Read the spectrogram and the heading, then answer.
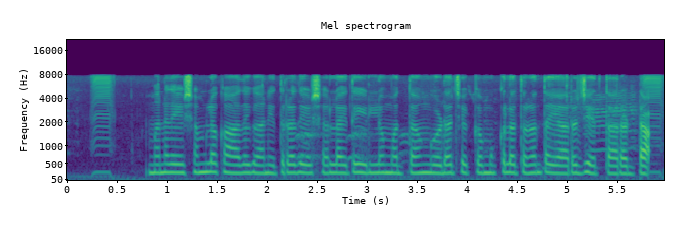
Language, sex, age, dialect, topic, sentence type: Telugu, male, 36-40, Central/Coastal, agriculture, statement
